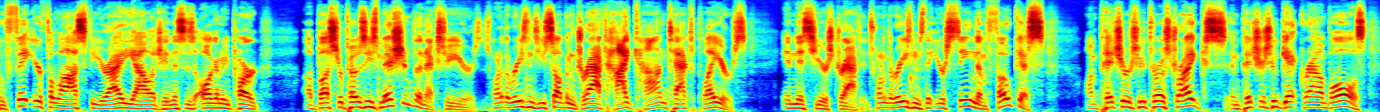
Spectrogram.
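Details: Adult male speaker; normal voice.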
